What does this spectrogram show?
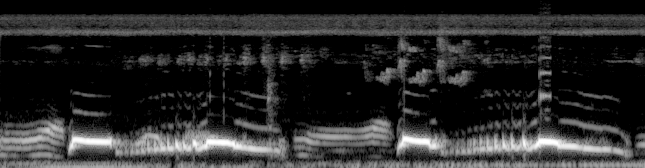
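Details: A Barbary dove coos sweetly in two matching phrases: a sharp level note, then a drawn-out bubbling coo sliding downward, with soft faint chirps in the background.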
